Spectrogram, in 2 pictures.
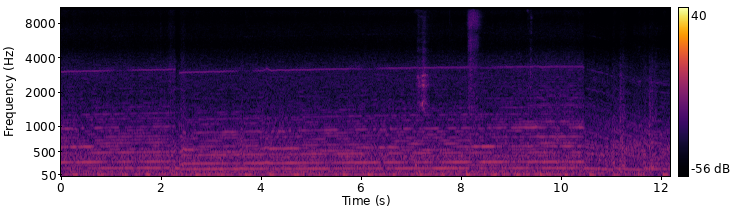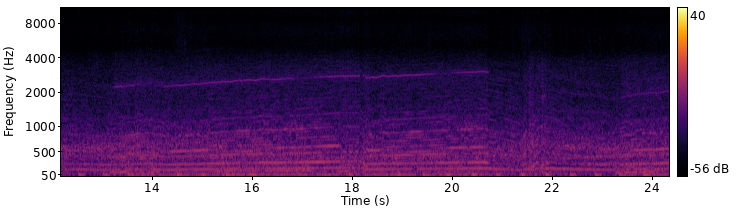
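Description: BMW and Porsche race cars on a start-finish straight in a racing game, engines droning steadily at high revs with rising pitch through long upper gears, continuous and loud with occasional shifts.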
